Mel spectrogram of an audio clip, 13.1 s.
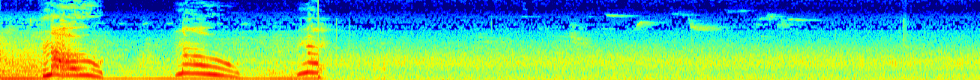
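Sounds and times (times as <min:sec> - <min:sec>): steady rushing noise: 0:00.0 - 0:07.6
small birds chirping: 0:06.3 - 0:11.2
faint click: 0:12.0 - 0:12.2.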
